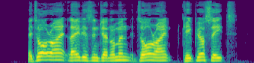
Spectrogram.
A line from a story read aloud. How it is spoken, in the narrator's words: shouted the dark figure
